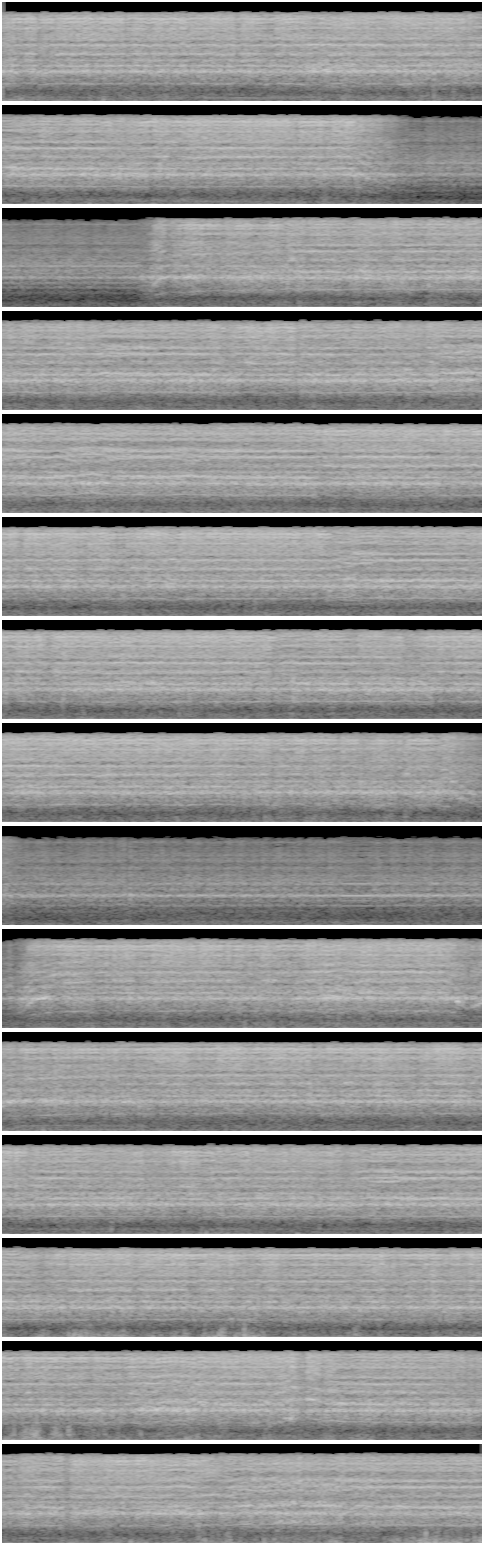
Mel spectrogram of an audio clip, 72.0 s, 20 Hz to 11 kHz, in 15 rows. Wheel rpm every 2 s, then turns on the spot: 160, 160, 160, 160, 70, 40, 160, 160, 160, 160, 160, 160, 160, 160, 160, 160, 160, 160, 160, 50, 10, 20, 150, 160, 140, 160, 160, 160, 160, 160, 160, 160, 170, 170, 160, 160.
38-40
